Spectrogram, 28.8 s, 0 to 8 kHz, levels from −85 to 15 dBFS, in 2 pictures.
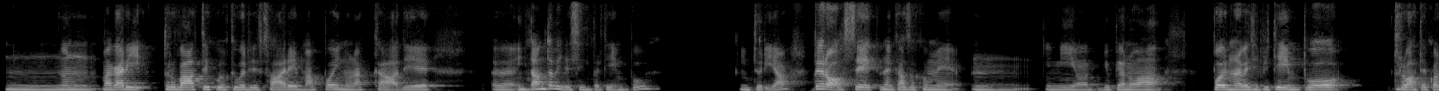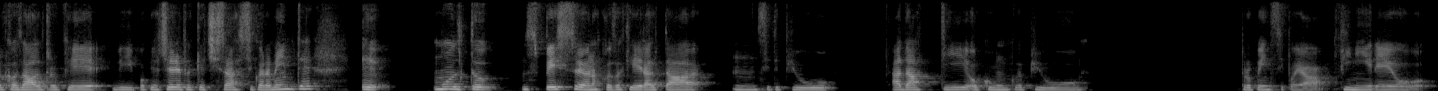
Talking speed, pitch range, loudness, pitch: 140 wpm, 160-185 Hz, -32 LUFS, 170 Hz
